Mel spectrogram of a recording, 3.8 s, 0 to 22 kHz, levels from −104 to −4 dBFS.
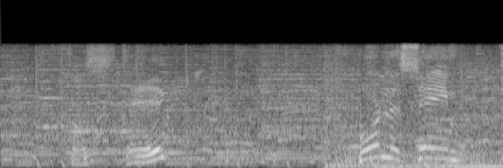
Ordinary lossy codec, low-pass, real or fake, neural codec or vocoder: none; 7.2 kHz; real; none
